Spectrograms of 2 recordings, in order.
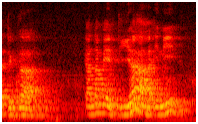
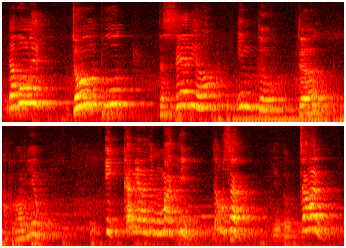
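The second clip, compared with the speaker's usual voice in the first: scolding mother; 10 semitones higher than usual. Retold or imitated. Mother scolds child in English.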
